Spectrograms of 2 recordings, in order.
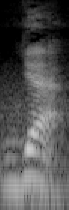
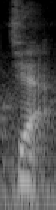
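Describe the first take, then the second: First: The consonant is soft, close to a y. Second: The consonant has a hard ch-like burst. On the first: The speaker calls it right. "tanpa ada bunyi c-nya" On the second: The speaker calls it wrong. "ja ada c-nya"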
